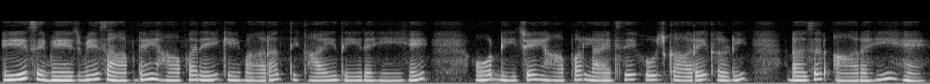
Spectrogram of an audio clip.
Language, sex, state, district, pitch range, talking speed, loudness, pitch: Hindi, female, Rajasthan, Jaipur, 185-215 Hz, 160 wpm, -16 LUFS, 195 Hz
